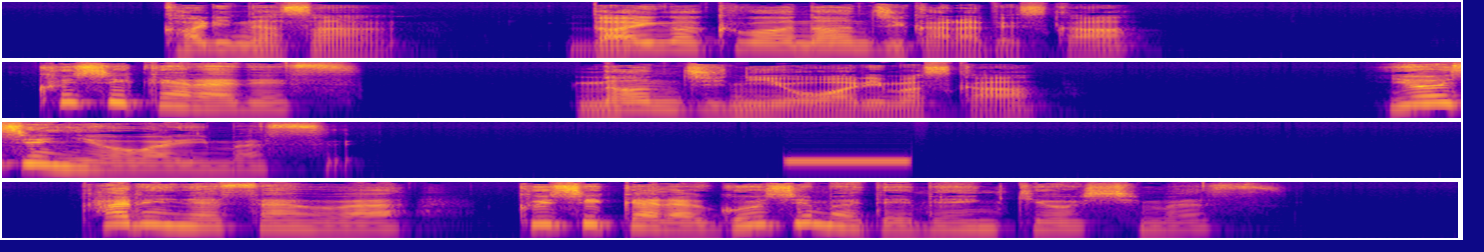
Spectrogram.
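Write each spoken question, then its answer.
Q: カリナさんは9時から5時まで勉強します。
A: ×(4時に終わります)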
